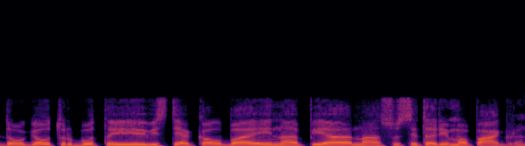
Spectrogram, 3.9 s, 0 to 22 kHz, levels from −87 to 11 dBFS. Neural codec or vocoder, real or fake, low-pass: codec, 16 kHz in and 24 kHz out, 1 kbps, XY-Tokenizer; fake; 7.2 kHz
